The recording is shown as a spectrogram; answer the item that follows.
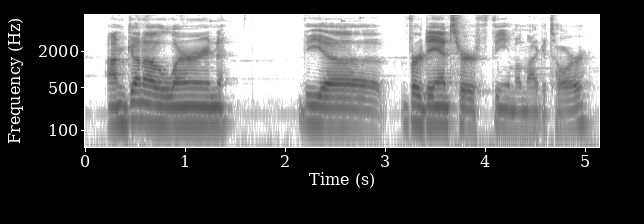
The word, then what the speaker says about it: Verdanturf: Actually, it's pronounced Verdanturf?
